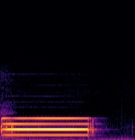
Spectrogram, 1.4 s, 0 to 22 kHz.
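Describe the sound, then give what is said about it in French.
A single steady electronic beep from a telephone answering machine, a bright harmonic tone held for under a second, then cut off into near silence. “Puis elle tapote le 3103 à la place, ce qui a pour action d'interroger le répondeur.”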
